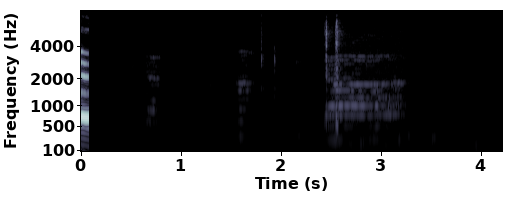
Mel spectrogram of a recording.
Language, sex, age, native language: Icelandic, female, 9, Icelandic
